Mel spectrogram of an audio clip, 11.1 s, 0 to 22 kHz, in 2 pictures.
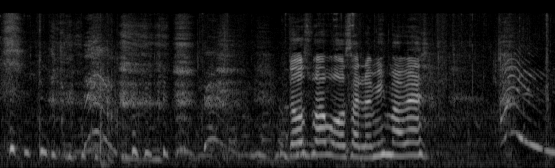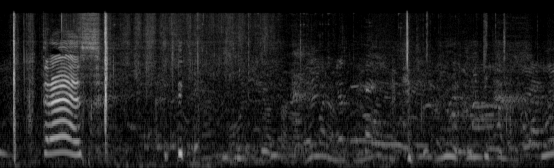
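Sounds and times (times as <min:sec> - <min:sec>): people laughing: 0:00.0 - 0:02.8, 0:07.0 - 0:11.0.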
